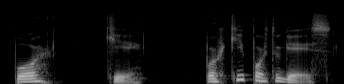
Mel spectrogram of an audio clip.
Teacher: make sure that there's no puff of air when you pronounce the P and K sounds.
